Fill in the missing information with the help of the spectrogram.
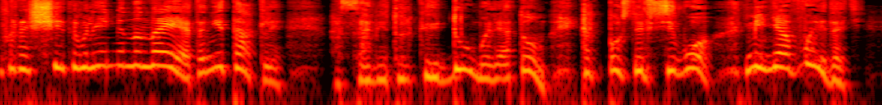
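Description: A man voicing a frantic young woman who screams furious accusations in a shrill voice. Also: sing-song, quick pace, husky, full character voice.

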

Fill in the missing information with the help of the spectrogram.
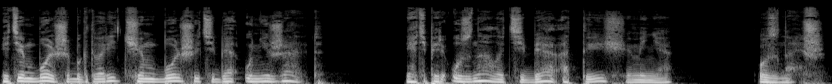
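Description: A man voicing a cold, scornful and domineering young woman in an audiobook, speaking calmly and mockingly. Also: medium pitch, unhurried, no room sound, clean studio sound, close to an everyday voice. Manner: calm, mocking, commanding. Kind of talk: audiobook character reading.

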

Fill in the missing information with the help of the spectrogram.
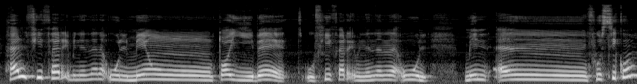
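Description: Dark-voiced Egyptian woman teaching recitation. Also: medium pitch. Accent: Egyptian Arabic. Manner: questions the listeners and models the recitation slowly. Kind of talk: tajweed lesson.

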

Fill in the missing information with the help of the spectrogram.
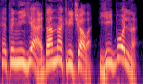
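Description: A man's voice: sits high, sing-song, brisk, no room sound, studio quality, voice pushed up. A man voicing a panicky, desperate young man who pleads frantically. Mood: panicked.

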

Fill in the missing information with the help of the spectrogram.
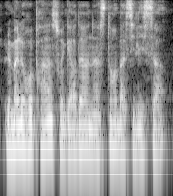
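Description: A man narrating a classic novel aloud in a steady, measured way. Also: lowish voice, breathy edge. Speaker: audiobook reader. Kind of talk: audiobook narration.

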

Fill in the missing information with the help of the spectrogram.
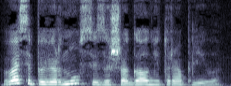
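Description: A woman reading a story aloud in an even, measured narration. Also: fairly low pitch. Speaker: audiobook narrator. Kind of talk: scripted narration.

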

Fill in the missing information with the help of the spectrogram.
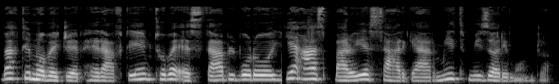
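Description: Woman reading soldiers making fun of a kid, storybook, a bit louder. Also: mid-range voice, natural voice. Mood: mocking. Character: mocking group of soldiers.

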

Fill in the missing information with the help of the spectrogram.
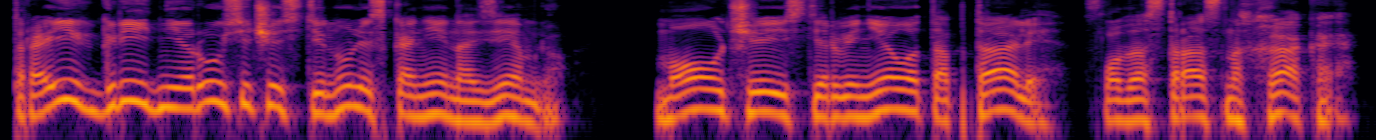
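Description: Man narrating an audiobook, slightly high voice. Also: lively intonation, normal speed, a little mellow. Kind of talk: scripted narration of an adventure novel.

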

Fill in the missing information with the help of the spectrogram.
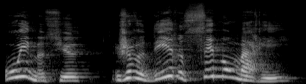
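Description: A reader voicing a flustered older widow who pleads in a higher, quavering voice. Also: very animated, slow.

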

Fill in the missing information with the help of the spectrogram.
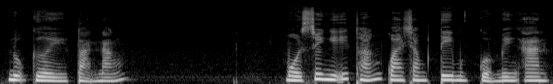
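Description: A woman narrating a dramatic audiobook story in a measured storytelling manner, recorded close on a mic. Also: lowish voice, dark tone, no echo.

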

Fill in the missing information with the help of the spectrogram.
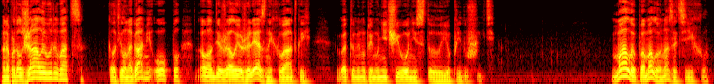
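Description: A male audiobook narrator reading a classic novel with a dramatic, measured delivery. His voice sits on the low side and the recording is dry, close and free of room sound. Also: expressive, no echo.

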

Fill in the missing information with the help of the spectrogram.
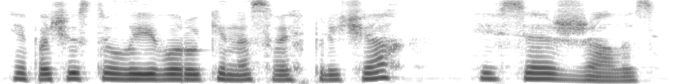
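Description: A woman reading a first-person novel aloud in an expressive, emotional way. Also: lowish voice, brisk, no echo, clean studio sound. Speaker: audiobook narrator.

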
